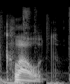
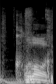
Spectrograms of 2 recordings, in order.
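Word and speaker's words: Claude: Чуваки, он не клауд, он клод. Он клод. – Да, Клод Айл, Cloud, да. – Но ну, он пишется cloud.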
